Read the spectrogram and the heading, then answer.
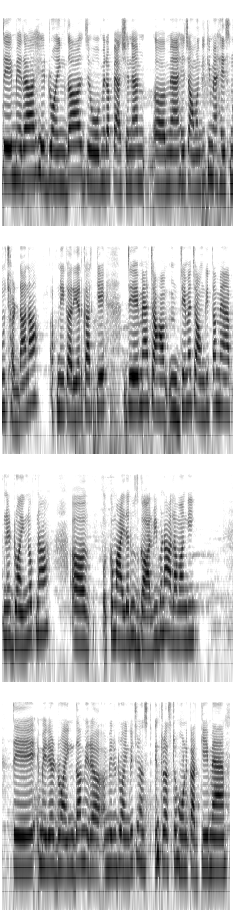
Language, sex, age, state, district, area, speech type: Punjabi, female, 18-30, Punjab, Patiala, urban, spontaneous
